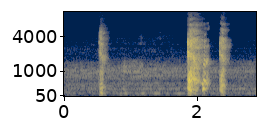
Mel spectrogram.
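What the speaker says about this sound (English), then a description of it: "It helps when you don't cough directly into your lav mic" Several close coughs land straight into a lapel microphone: one short cough, then a pause, then a heavier double cough and a final quick one.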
